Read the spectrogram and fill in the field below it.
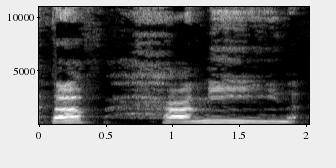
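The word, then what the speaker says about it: تَفْهَمِينَ: Huruf mudhari'ahnya adalah ta, bukan iya, tapi ta. Dibacanya tafhamina.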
